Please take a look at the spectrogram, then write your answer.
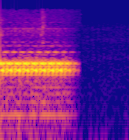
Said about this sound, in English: Like, what's the number one thing as, as my phone doesn't stop ringing?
